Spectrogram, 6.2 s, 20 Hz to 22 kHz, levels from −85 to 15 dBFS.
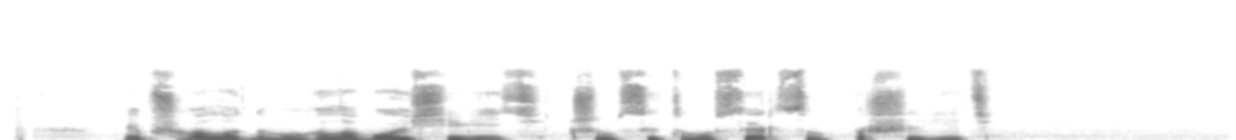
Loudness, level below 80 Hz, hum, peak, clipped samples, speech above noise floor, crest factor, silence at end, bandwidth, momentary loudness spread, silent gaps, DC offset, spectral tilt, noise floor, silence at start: -28 LUFS; -82 dBFS; none; -12 dBFS; under 0.1%; 46 dB; 18 dB; 1.25 s; 11.5 kHz; 11 LU; none; under 0.1%; -5 dB/octave; -73 dBFS; 0.6 s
